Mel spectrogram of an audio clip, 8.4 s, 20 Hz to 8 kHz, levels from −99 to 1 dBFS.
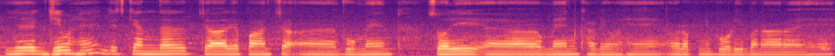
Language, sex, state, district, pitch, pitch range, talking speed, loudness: Hindi, male, Himachal Pradesh, Shimla, 140 Hz, 135-150 Hz, 150 wpm, -17 LUFS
